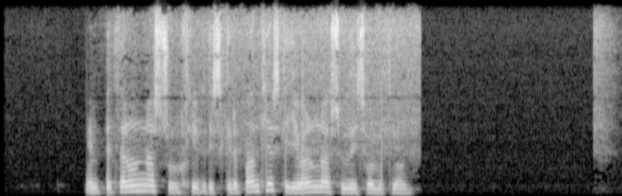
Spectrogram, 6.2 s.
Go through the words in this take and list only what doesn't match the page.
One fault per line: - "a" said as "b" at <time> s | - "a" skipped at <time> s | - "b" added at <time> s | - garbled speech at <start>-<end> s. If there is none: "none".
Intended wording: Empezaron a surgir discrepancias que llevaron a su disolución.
none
